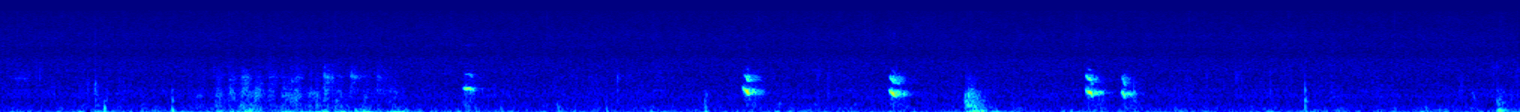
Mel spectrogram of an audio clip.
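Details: Labrador Retriever puppies giving short, squeaky calls, singly or in quick pairs, spaced a second or more apart against a quiet, low background hum.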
